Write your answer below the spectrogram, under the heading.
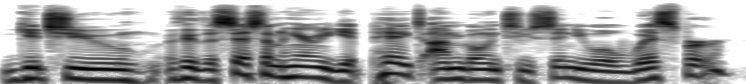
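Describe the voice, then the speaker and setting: A man's voice: medium pitch, fairly quick, a bit bright, no echo, clean studio sound. A man hosting a casual livestream, chatting to viewers in an effusive, rambling and thankful way. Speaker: stream host.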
